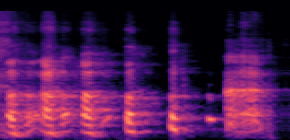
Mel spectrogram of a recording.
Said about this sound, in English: starts with a persistent cough just as we start mentioning coronavirus.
